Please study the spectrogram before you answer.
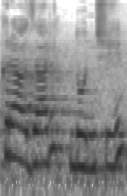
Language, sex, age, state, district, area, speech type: Goan Konkani, female, 30-45, Goa, Bardez, urban, spontaneous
